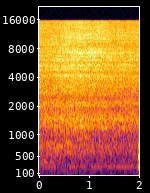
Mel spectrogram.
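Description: A narrow-gauge steam locomotive standing in steam, hissing steadily as steam escapes from the valves on top of its boiler, a sign that the boiler is up to pressure and ready to run.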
